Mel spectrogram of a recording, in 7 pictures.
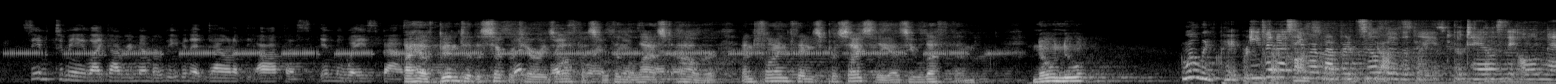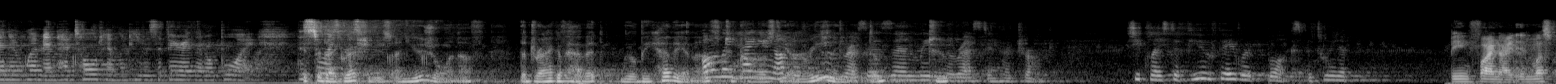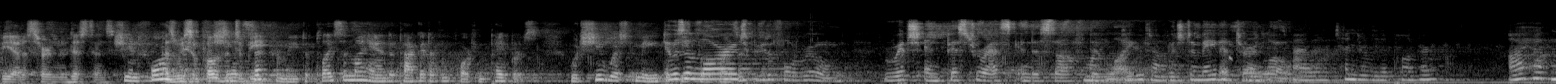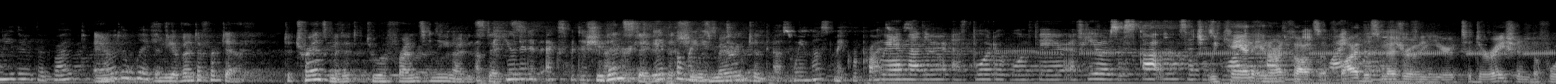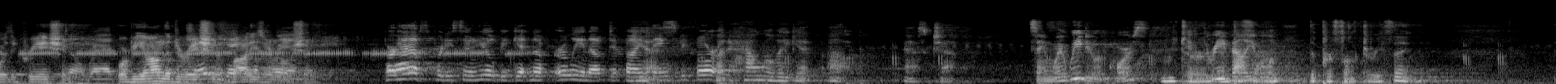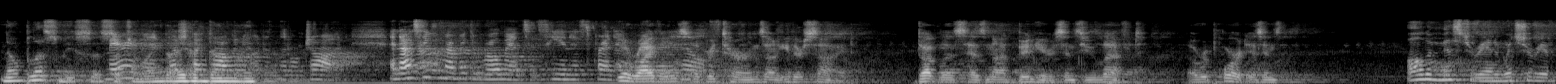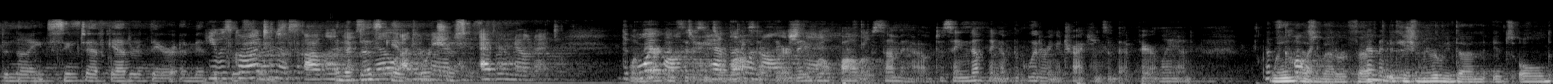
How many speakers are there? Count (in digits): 10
